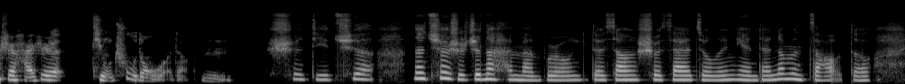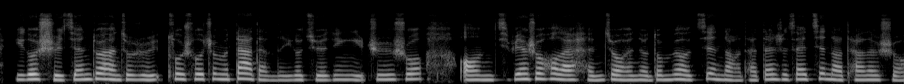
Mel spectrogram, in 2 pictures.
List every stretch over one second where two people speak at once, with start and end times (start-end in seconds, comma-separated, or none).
none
